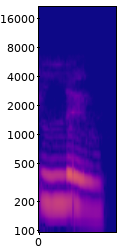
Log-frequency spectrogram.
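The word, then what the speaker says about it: Lugh: is worse than French l u g is usually pronounced Lou yeah L I would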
